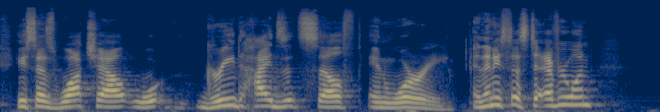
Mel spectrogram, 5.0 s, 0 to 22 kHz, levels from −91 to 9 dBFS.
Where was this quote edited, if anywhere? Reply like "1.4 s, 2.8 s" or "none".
2.7 s, 3.4 s

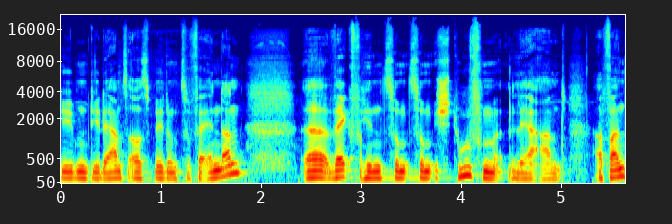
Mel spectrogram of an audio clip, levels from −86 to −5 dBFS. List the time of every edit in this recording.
3.0 s, 3.5 s

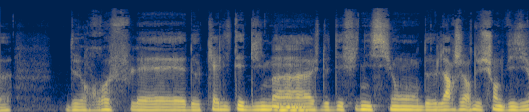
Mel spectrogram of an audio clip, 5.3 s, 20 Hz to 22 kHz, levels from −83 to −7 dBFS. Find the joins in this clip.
none

